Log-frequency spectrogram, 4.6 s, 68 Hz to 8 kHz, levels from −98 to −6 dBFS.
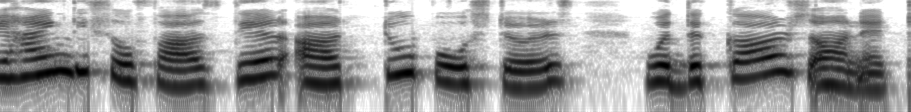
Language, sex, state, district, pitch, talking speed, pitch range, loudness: English, female, Haryana, Rohtak, 250 Hz, 160 wpm, 230-300 Hz, -16 LUFS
